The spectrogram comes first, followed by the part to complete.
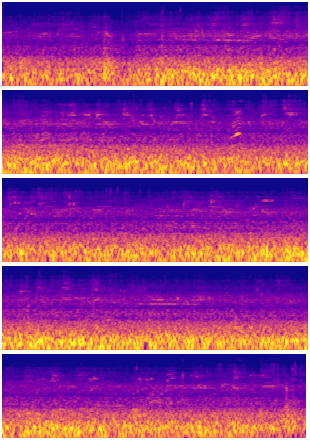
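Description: Steady low rumble of wind buffeting the microphone outdoors, with faint distant voices beneath it.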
